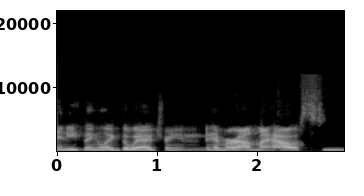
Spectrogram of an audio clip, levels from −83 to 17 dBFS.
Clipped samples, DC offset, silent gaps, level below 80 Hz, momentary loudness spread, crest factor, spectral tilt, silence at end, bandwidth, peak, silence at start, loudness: under 0.1%; under 0.1%; none; -74 dBFS; 12 LU; 18 dB; -4 dB/octave; 0 s; 12 kHz; -4 dBFS; 0 s; -21 LUFS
